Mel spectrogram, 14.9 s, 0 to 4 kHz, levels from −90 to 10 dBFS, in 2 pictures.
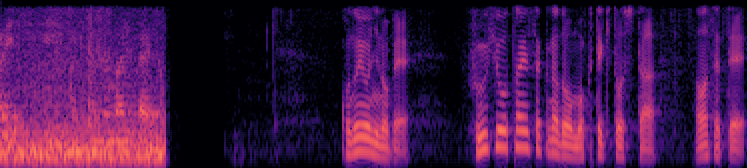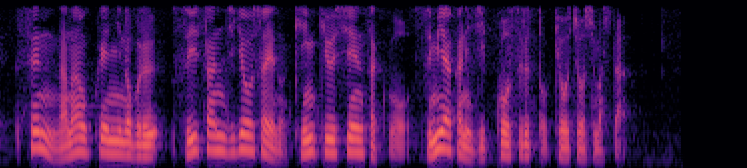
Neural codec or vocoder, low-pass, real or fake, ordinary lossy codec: none; 3.6 kHz; real; AAC, 32 kbps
